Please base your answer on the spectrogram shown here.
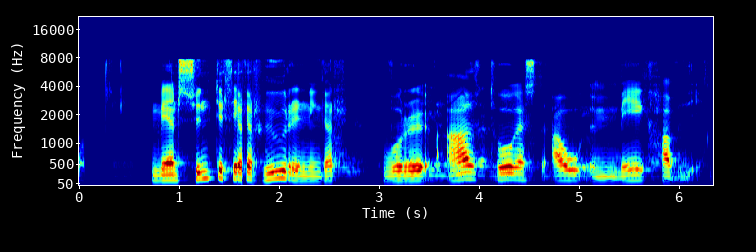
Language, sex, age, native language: Icelandic, male, 15, Icelandic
